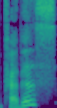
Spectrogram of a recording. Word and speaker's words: Prebys: Is that how it's pronounced, Kristen? Prebys?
